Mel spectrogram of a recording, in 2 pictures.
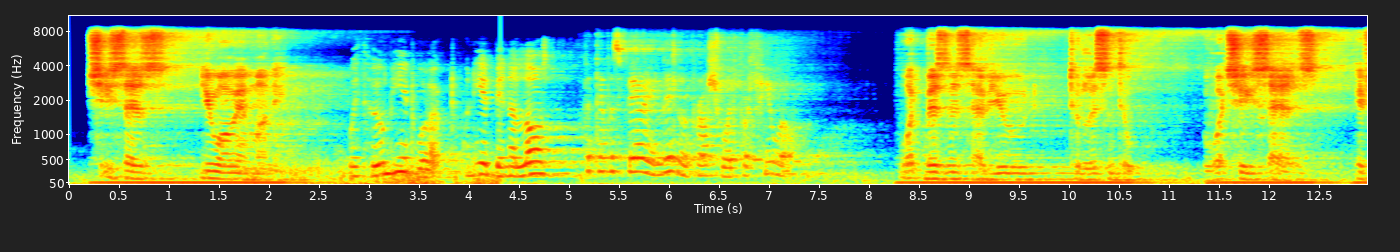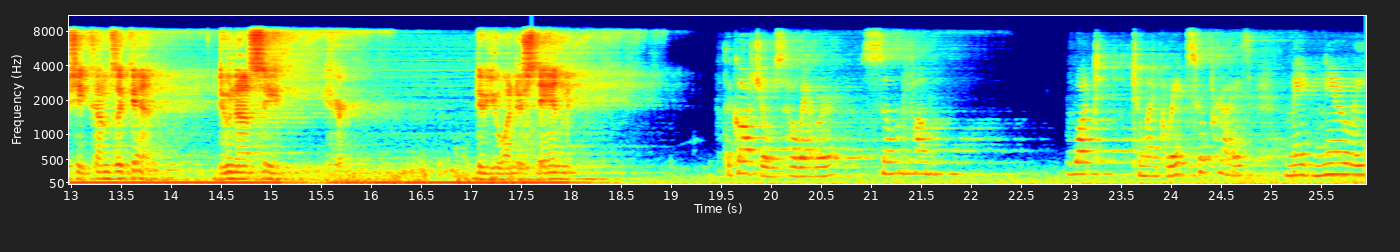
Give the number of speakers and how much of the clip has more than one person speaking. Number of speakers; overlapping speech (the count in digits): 3, no overlap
